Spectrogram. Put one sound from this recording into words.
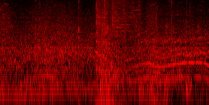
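Tyres skid and scrape over loose dirt.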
